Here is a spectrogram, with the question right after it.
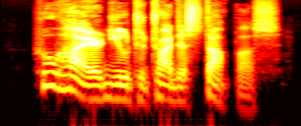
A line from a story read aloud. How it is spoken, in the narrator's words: she couldn't keep from blurting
